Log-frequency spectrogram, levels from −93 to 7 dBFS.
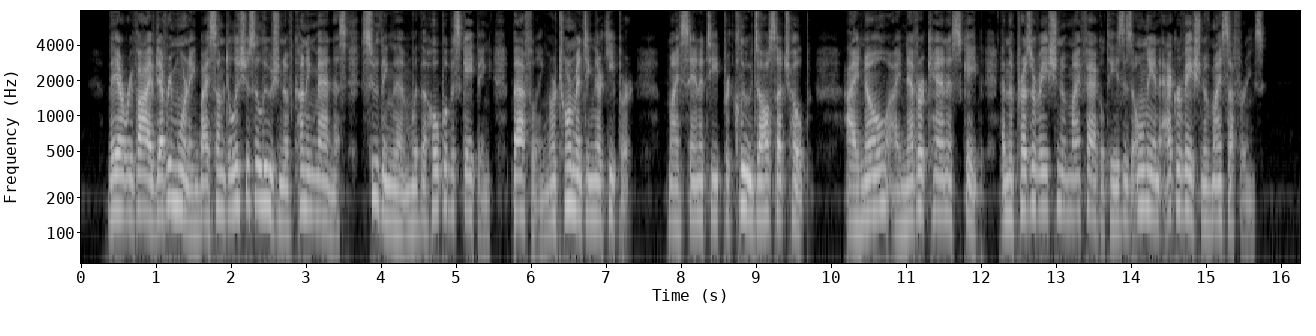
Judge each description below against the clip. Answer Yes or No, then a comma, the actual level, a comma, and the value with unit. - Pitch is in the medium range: Yes, medium, 145 Hz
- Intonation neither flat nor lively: Yes, average, 3.9 semitones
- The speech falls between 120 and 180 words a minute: No, average, 190 wpm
